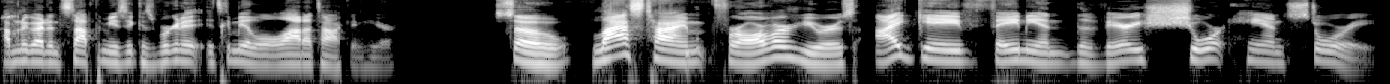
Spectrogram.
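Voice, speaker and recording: A man's voice: a little high, quick pace, hardly any pauses, a bit bright, no room sound, clean studio sound, faint music behind. A man running a tabletop game as game master, chatting to players and viewers. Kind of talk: narrating a tabletop game over a call.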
